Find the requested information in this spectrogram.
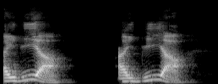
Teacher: most people and most variations of English have the ah of idea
